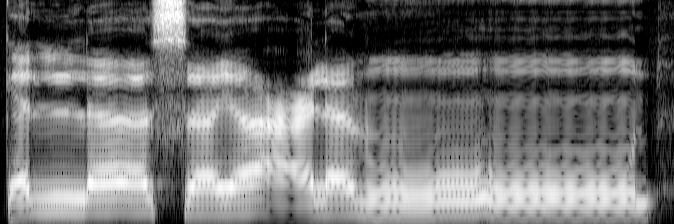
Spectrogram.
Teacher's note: کلا کا جو کاف ہے اسے باریک پڑھیں گے، لام کو بھی باریک پڑھیں گے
